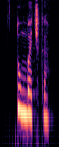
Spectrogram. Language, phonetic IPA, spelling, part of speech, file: Russian, [ˈtumbət͡ɕkə], тумбочка, noun, Ru-тумбочка.ogg
- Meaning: 1. nightstand, bedside table, bedside cabinet 2. endearing diminutive of ту́мба (túmba): (low) cabinet 3. short, fat woman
